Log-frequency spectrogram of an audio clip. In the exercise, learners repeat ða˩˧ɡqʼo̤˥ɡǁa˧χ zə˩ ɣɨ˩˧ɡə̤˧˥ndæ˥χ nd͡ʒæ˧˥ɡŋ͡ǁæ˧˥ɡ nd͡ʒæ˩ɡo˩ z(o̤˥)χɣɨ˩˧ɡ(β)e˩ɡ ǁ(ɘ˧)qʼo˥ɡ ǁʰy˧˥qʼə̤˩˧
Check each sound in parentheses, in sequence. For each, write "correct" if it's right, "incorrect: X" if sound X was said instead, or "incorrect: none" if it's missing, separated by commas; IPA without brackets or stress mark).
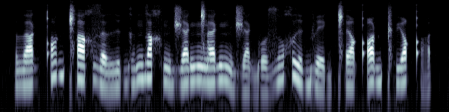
correct, correct, incorrect: ɛ˧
